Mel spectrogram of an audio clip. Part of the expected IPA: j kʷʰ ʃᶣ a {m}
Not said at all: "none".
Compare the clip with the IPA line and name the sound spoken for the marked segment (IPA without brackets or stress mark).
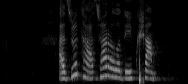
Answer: m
